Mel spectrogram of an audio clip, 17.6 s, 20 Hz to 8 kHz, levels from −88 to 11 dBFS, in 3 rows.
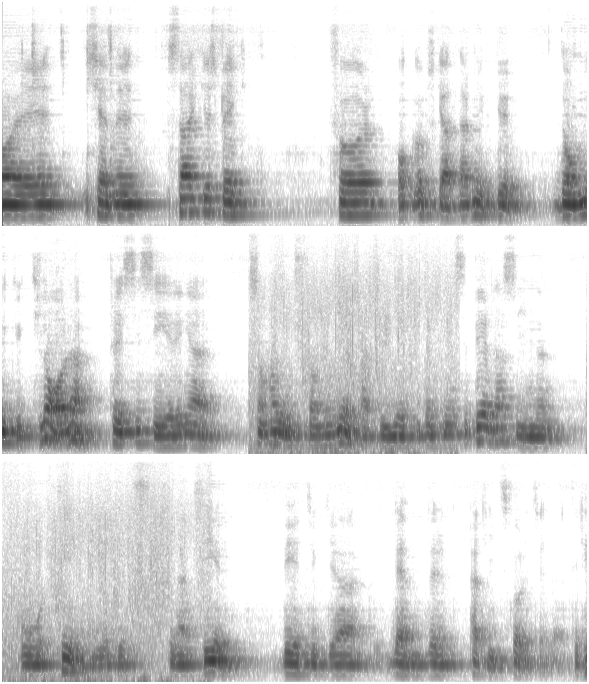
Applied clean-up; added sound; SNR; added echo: neural separator model SepFormer DNS4.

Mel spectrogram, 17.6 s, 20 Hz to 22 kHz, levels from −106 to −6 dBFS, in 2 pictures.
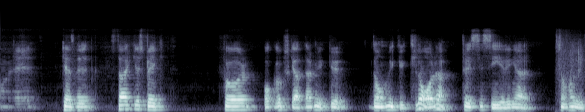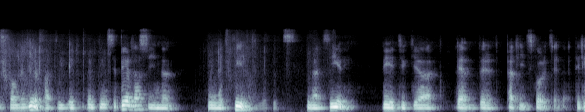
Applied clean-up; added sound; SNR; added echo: neural mask model DeepFilterNet 3.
